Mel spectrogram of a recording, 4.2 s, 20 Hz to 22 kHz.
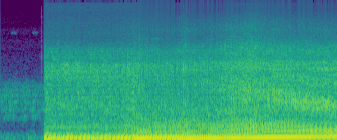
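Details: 1997 Chevy Camaro RS, 3.8L 3800 Series II V6, Cherry Bomb Turbo muffler with finished tailpipe turn-down: deep, throaty burble rising cleanly in pitch with revs, no rattles or blowing. Normal exhaust note; interior drone gone.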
